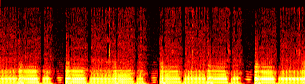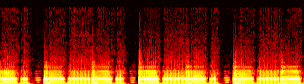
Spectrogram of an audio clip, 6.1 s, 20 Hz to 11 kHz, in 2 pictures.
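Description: Bass-heavy music played loud through a car audio subwoofer in a trunk enclosure, driven by a Hifonics Zeus 500 W RMS amplifier. A buzzy repeating bass riff is broken by short gaps about once a second.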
